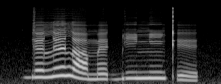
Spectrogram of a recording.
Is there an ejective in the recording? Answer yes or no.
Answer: yes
